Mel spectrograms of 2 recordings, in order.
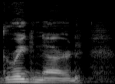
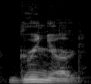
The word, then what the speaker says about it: Grignard: that's what you think green yard reagent okay not grignard green yard is the appropriate french pronunciation this reagent as we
